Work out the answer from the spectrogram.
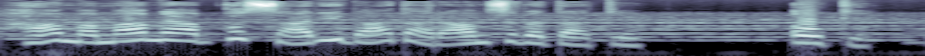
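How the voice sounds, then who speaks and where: A woman's voice: high voice, animated, normal speed. A woman with an Indian accent playing an anxious young female witness who hesitates and repeats words in a radio drama. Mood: nervous. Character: frightened young female witness, a call centre worker. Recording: music under the voice.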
